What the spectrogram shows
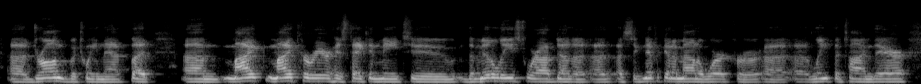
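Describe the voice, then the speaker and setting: A man in his fifties talking on a career webinar panel, rambling with many fillers and restarts. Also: medium pitch.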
